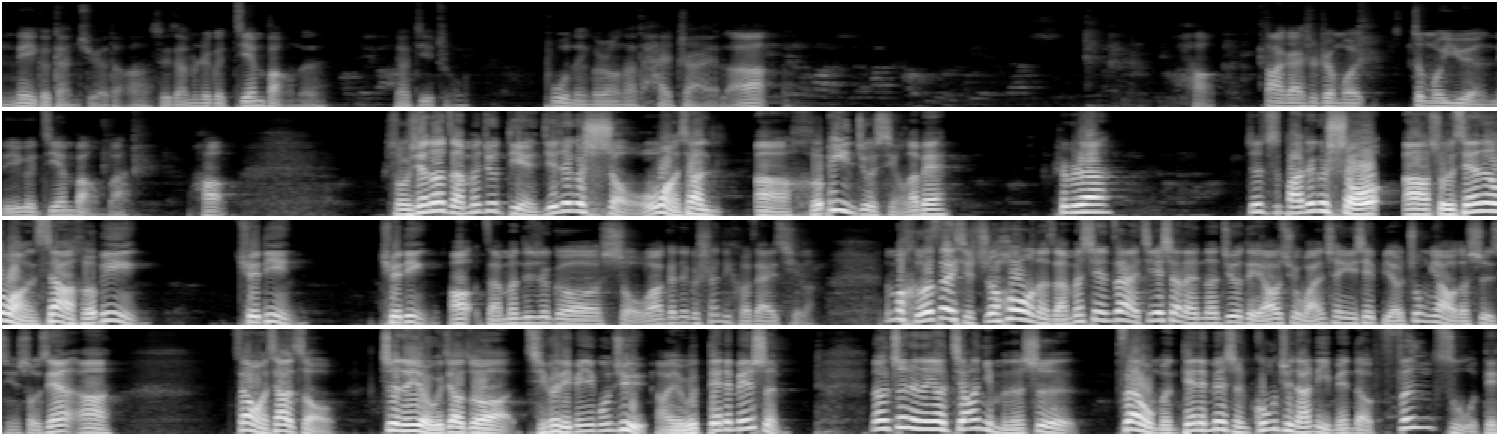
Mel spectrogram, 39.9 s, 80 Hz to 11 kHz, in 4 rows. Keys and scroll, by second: 5.0 ctrl+z, 5.2 ctrl+z, 7.1 2, 8.3 2, 9.0 space, 10.6 2, 10.8 space, 16.8 Escape, 19.9 ctrl+w, 23.3 shift+f, 23.7 shift+f, 24.0 2, 24.1 2, 25.2 2, 30.0 2.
